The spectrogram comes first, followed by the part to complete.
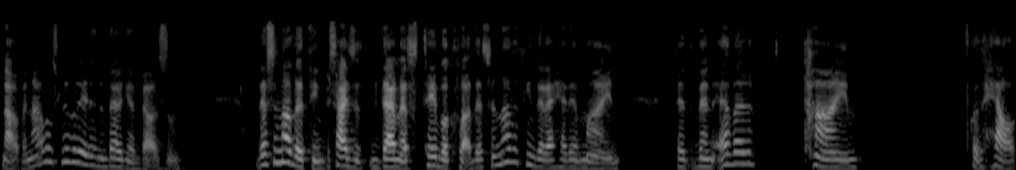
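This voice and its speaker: Speaking at a fairly quick pace yet with long, frequent pauses, a woman's fairly low voice swings widely in both pitch and loudness. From Slovakia. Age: 70s. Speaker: Holocaust survivor. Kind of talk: oral history interview. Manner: halting.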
